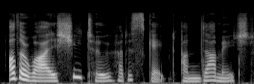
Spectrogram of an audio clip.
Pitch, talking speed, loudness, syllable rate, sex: 185 Hz, 140 wpm, -20 LUFS, 6.1 syllables/s, female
